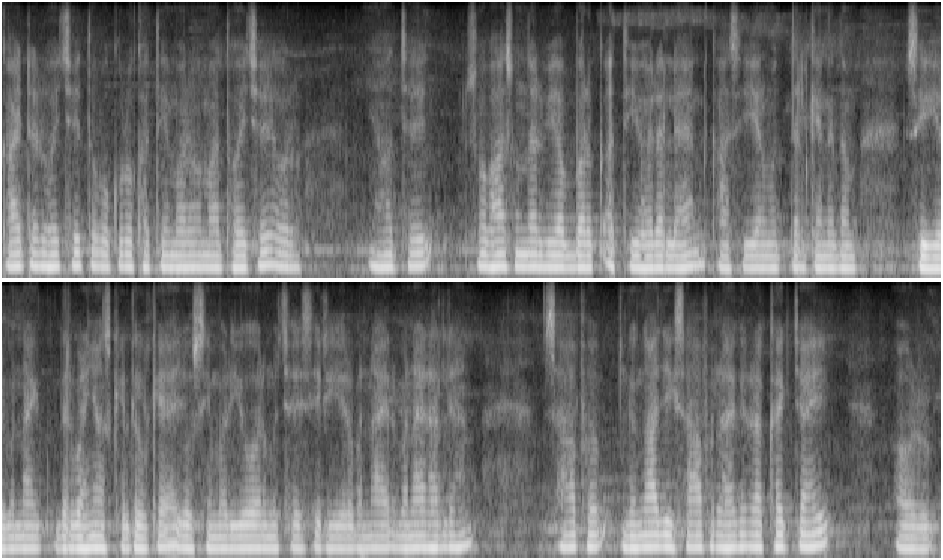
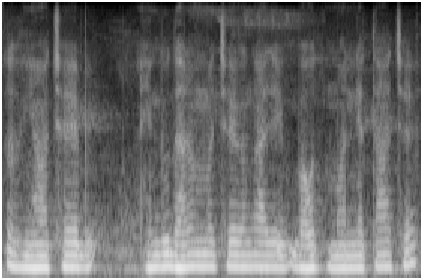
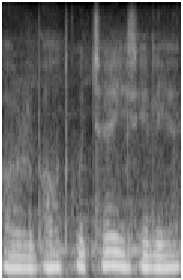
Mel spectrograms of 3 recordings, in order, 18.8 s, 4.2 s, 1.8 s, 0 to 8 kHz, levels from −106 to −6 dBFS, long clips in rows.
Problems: none marked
